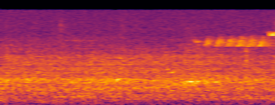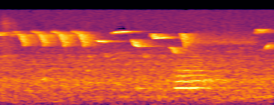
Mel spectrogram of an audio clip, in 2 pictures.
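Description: A songbird singing one phrase of rapid, repeated high notes that starts about two seconds in and ends in a short flourish, over faint steady background noise.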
